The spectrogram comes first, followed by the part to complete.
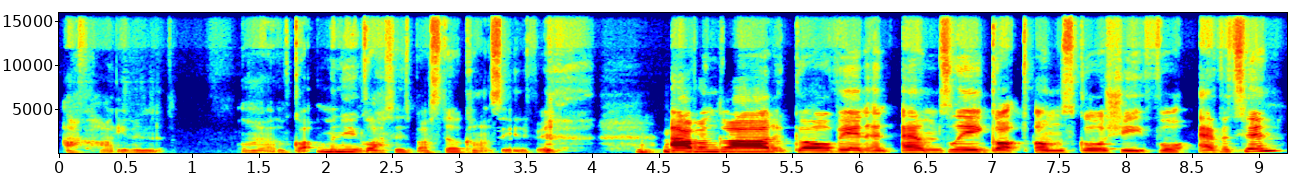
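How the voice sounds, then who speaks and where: On a casual livestream, the young host of a women's football review show lists scores with upbeat enthusiasm. She's from Manchester, England, sounds posh, and has an unhurried, medium-pitched voice with a bright, forceful tone.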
